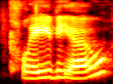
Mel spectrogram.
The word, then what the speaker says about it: Klaviyo: that for the record, it is Klaviyo, okay. Like clay, the letter V, letter O.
